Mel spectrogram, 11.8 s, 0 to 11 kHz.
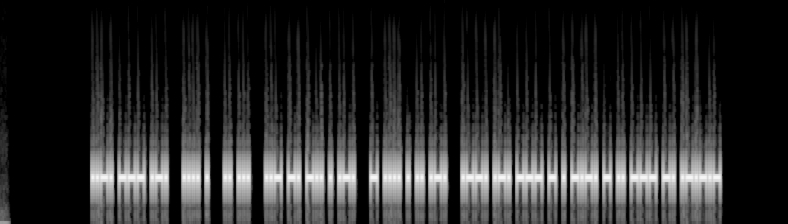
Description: Morse code, heard as a keyed tone, about 34 wpm, 700 Hz. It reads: FOR HE IS UNDER THEIR PROTECTION.
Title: Sentences from Top 1600 Words 35wpm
